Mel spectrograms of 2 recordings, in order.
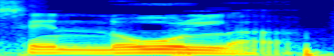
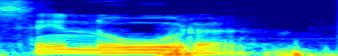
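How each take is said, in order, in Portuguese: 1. A consoante do meio soa como um l. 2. A consoante do meio soa como um r. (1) "não é cenoura" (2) "É cenoura"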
